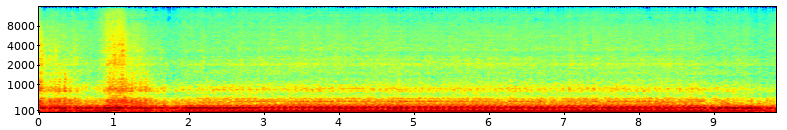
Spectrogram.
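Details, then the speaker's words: Firebird V8 cold start with no choke: deep burble, uneven and lumpy, settling toward a steadier idle near the end. "no choke apparently yeah she got a little mess anyway"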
